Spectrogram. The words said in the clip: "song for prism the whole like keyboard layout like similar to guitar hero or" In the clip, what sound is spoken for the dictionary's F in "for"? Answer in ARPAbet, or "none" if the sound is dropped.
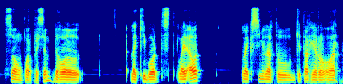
P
